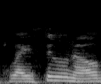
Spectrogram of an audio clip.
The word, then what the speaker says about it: plethuno: P-L-E-T-H-U-N-O. Plethuno is the way it's pronounced, and that's the word multiplied.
